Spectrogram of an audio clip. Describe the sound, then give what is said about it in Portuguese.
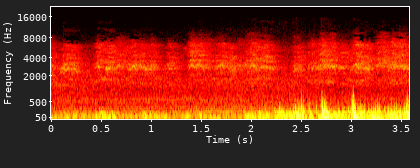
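Maritaca parakeets squawk outside in a steady, harsh chatter that builds louder toward the end, with scratchy calls overlapping and no voices. “E quanto maior o barulho de fora, as maritacas maritando.”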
